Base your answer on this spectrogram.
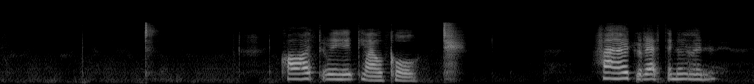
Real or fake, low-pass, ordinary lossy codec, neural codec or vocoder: fake; 7.2 kHz; MP3, 48 kbps; codec, 16 kHz, 0.5 kbps, FreqCodec, larger model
